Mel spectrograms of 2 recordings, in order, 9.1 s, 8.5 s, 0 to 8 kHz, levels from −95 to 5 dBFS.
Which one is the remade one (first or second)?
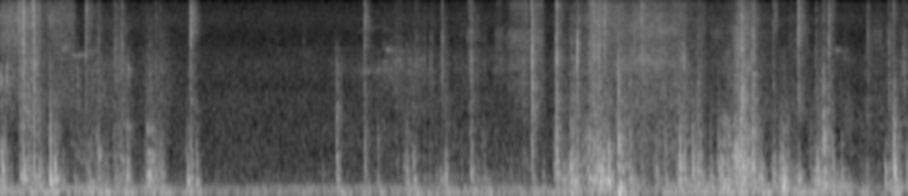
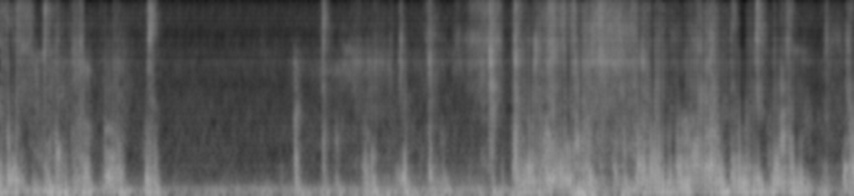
second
